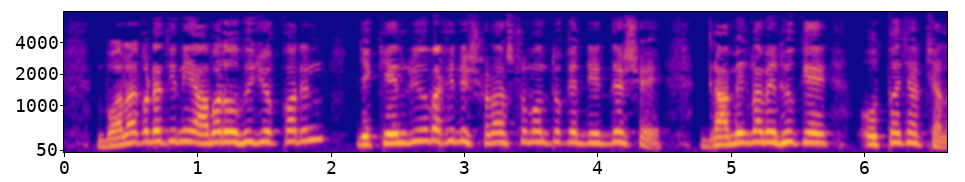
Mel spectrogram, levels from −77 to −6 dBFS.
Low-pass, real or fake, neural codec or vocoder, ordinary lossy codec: none; real; none; none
